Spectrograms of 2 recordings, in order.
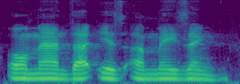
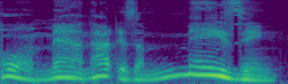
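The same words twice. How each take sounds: First: The voice is flat, with little pitch variation. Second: The voice is lively, with varied pitch. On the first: "instead of" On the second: "be more expressive"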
